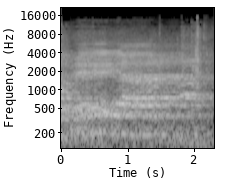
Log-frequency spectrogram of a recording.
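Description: A crowd of male mourners chanting a Shia latmiya refrain in unison, holding a long drawn-out note.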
